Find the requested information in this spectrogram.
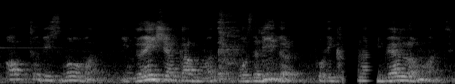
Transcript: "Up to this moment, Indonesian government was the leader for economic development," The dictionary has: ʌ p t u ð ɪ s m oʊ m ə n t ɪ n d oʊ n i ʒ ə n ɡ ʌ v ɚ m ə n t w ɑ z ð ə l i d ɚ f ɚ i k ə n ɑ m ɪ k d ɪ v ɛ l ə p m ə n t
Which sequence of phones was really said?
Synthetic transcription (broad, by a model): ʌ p t u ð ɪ s m oʊ m ə n t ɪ n d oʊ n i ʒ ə n ɡ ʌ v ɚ m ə n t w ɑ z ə l i d ɚ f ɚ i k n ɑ ɪ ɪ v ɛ l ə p m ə n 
